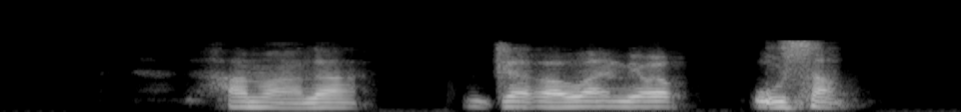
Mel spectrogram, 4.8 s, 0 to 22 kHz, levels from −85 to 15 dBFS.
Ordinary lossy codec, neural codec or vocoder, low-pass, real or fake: AAC, 24 kbps; codec, 16 kHz in and 24 kHz out, 0.4 kbps, LongCat-Audio-Codec, four codebook decoder; 5.4 kHz; fake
